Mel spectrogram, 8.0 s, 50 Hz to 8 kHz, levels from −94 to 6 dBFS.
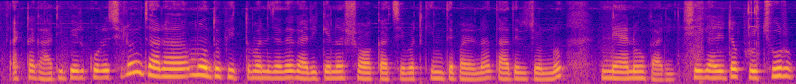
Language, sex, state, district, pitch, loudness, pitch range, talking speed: Bengali, female, West Bengal, North 24 Parganas, 190 Hz, -19 LUFS, 175-210 Hz, 165 wpm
